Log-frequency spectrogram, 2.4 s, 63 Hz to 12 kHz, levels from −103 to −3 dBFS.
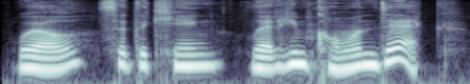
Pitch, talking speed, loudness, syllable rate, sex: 200 Hz, 230 wpm, -16 LUFS, 4.4 syllables/s, female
